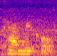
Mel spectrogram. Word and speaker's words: chemical: CH, pronunciation K, example chemical. It means pertaining to the elements and their interaction.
